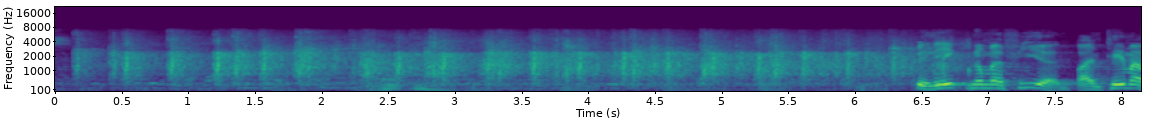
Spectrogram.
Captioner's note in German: Beifall bei der CDU und dem BÜNDNIS 90/DIE GRÜNEN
